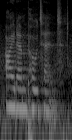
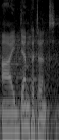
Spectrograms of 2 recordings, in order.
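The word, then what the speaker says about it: idempotent: Item potent. Item potent. Item potent. Are there any alternate pronunciations? I have item potent and idotent.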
